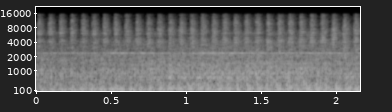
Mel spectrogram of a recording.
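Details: Cheaply bought used semi truck, diesel, breaking down on the road with little power, a burning smell, smoking brakes and a check engine light: rapid, even knocking about twelve times a second; cause unknown.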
